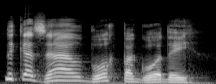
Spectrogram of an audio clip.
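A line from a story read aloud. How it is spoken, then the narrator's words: Sighing. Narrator (Russian): вздохнула дичиха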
